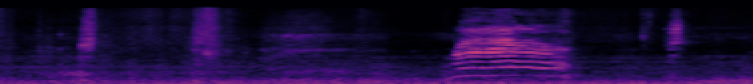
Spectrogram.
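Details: Domestic cat meowing because it doesn't want to be left behind: a single clear, tonal meow rising then falling, lasting under a second, after some quiet rustling and taps in a room with low background hum.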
